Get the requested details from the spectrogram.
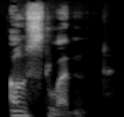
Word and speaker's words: Östlund: Now, the umlaut, that indicates that I pronounced the letter. – Yeah. – So it's Östlund. – I had a barbarian named Mothar. I spelled M-O with umlauts, T-H-A-R.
